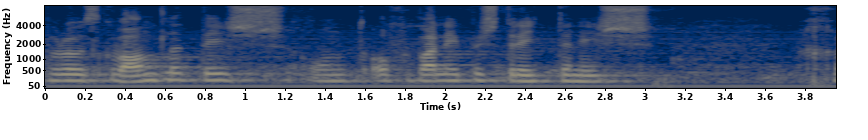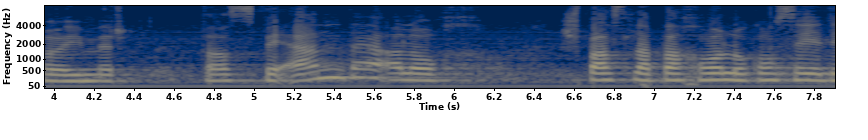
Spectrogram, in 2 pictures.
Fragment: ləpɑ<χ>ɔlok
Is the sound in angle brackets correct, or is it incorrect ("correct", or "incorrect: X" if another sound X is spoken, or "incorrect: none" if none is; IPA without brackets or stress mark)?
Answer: correct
